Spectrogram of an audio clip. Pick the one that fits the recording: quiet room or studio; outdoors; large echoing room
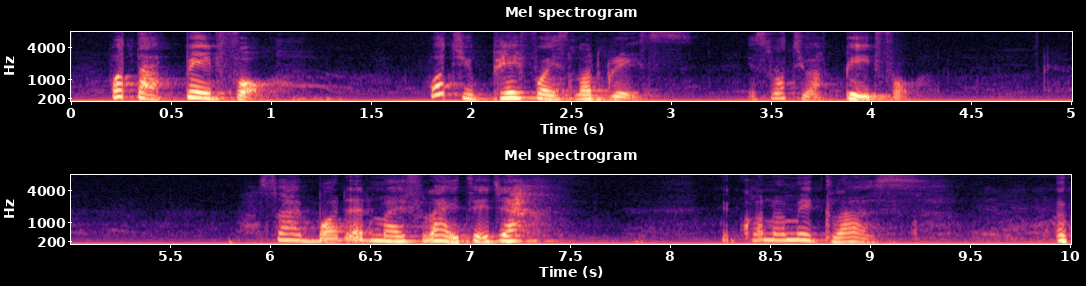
large echoing room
